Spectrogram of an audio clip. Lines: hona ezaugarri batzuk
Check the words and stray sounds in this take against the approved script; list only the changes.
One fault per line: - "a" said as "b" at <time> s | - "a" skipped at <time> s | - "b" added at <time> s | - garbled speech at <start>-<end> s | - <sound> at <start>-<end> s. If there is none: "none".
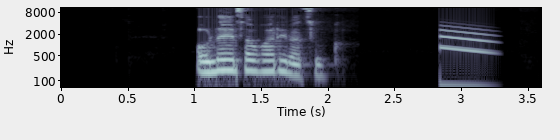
- chirp at 2.9-3.3 s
